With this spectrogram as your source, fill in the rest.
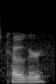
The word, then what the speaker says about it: Koger: As I keep on wanting to say Kroger because that is a local grocery store near me. I'm glad I don't say Kroger and it's Koger. Still saying it wrong, knowing how I am.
